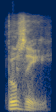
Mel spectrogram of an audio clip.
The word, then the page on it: boozy: American English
